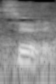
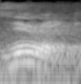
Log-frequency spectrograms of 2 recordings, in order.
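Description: First: The word begins with a ts sound. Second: The word begins with a plain z sound. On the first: "and not Zurich" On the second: "That's why it's Zurich"

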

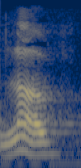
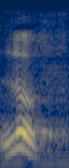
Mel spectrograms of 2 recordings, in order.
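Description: First: The vowel is the southern strut vowel. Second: The vowel is the northern foot-like vowel. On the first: "not love" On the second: "they will talk about love"

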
